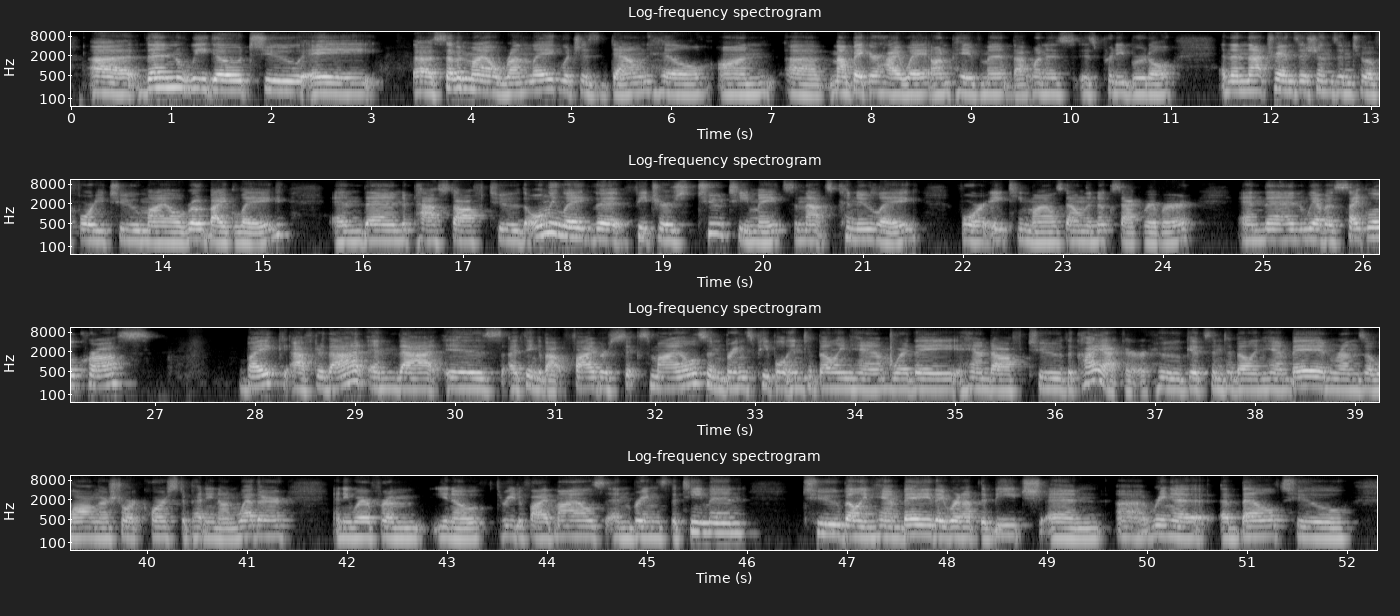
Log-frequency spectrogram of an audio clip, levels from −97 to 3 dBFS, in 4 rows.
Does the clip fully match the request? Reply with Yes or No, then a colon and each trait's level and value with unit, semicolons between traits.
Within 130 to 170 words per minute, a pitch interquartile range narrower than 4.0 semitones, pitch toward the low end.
No: average, 155 wpm; average, 2.7 semitones; medium, 155 Hz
